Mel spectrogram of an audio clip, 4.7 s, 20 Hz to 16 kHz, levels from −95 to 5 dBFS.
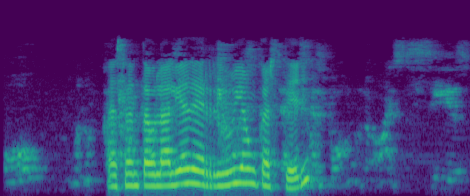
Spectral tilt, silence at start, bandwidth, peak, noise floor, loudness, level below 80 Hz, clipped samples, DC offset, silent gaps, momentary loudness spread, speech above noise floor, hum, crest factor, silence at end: -6 dB/octave; 0.05 s; 7.8 kHz; -2 dBFS; -50 dBFS; -17 LUFS; -66 dBFS; under 0.1%; under 0.1%; none; 25 LU; 33 dB; none; 18 dB; 0.15 s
